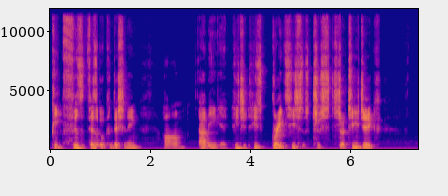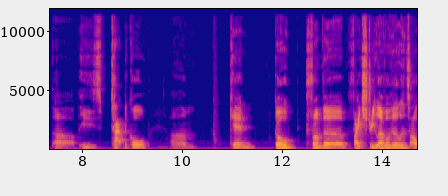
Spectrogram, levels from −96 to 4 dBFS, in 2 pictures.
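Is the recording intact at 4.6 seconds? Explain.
Yes, at 4.6 seconds the speech plays through cleanly, with no dropout, click or other fault at that moment.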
